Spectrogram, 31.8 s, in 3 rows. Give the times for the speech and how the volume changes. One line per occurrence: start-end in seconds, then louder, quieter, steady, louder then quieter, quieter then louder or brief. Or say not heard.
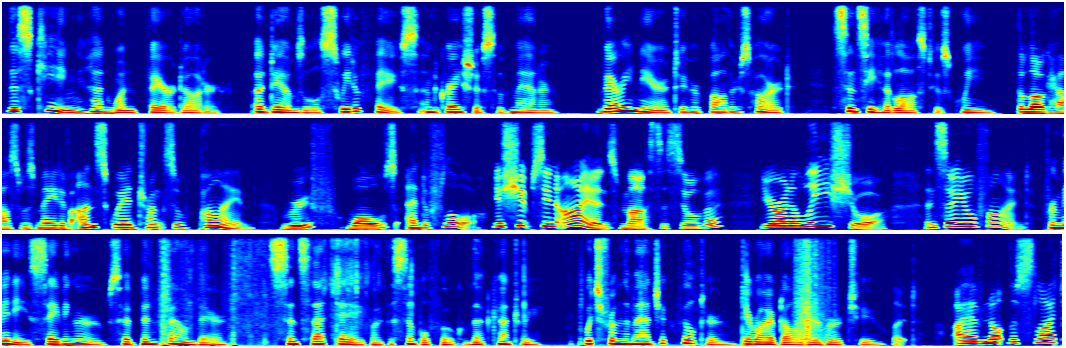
0.0-31.8 steady.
